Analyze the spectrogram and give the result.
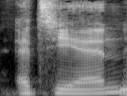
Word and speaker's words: Etienne: And one of the funniest things that could possibly happen in sports betting happened last week in the NFL, which was Travis, how do you say his name, the running back, Etienne? – Mm-hmm. Yeah, Etienne.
